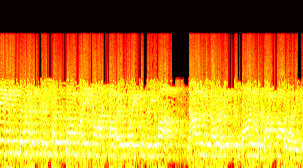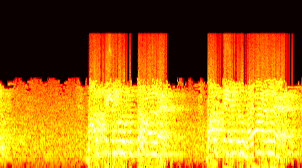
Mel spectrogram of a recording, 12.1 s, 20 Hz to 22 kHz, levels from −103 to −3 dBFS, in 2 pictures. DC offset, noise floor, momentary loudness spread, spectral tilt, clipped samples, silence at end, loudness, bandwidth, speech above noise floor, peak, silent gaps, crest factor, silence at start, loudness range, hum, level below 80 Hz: 1%; -25 dBFS; 18 LU; -4 dB/octave; 8%; 0 s; -4 LUFS; 11 kHz; 20 dB; 0 dBFS; none; 6 dB; 0 s; 3 LU; none; -30 dBFS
